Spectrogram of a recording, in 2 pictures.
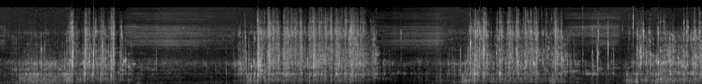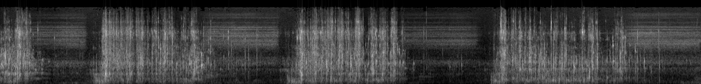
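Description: A diver's regulator bubbles loudly in regular bursts underwater, every few seconds.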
